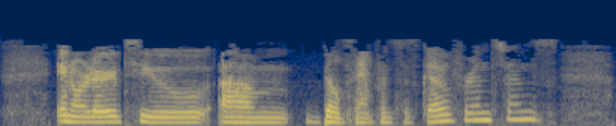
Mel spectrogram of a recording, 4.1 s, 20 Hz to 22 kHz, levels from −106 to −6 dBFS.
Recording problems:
garbled, watery; slightly; nothing above 6 kHz

